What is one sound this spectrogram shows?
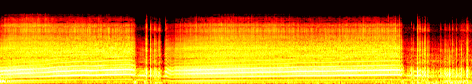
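A car exhaust roars loudly as the engine speeds up, with a short break at a gear change.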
